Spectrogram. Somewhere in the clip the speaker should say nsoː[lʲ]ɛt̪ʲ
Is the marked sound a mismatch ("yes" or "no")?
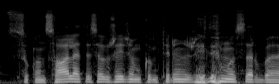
no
